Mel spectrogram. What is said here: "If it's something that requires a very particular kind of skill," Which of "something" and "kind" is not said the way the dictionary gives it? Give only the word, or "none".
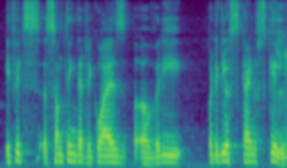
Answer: something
